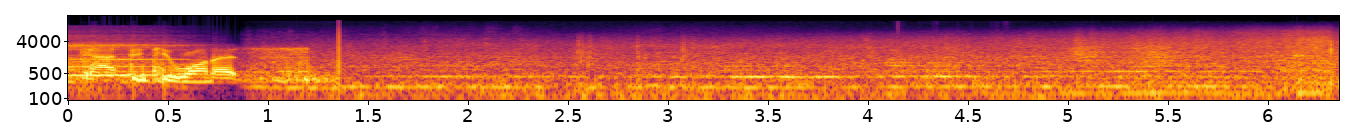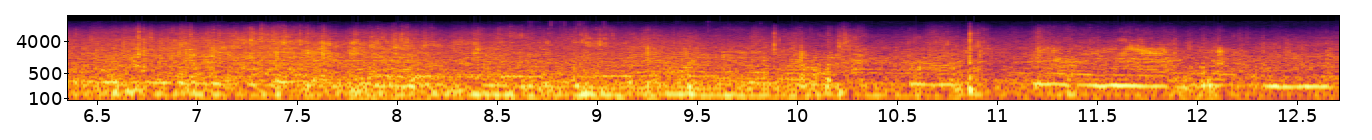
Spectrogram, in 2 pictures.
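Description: Racing car engines drone from a distance.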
